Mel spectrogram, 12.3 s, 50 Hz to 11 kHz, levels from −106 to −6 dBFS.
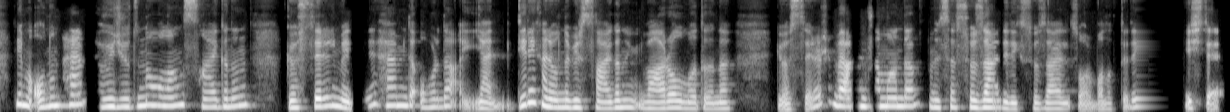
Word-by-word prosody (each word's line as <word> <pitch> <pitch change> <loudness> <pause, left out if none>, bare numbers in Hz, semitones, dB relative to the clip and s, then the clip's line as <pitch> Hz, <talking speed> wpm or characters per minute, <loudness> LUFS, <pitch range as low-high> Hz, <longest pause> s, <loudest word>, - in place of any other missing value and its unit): değil 290 - +5
mi, - - +4
onun 255 +5 +2
hem 285 +1 +2 0.2
vücuduna 230 +4 +2
olan 255 +2 +2
saygının 240 0 -1 0.3
gösterilmediği 225 - +2
hem 265 0 +1
de - - 0
orada, 220 +4 -3
eee, - - -6
yani 185 +8 -2
direkt, 330 +6 +3
hani, 235 -5 +6
onda 205 0 +2
bir 205 - +5
saygının 205 0 0
var 180 0 +1
olmadığını 175 -2 -1 0.4
gösterir. 235 - -3
Ve 260 - +4
aynı 235 -1 +2
zamanda 240 +3 +2
mesela 205 0 -1
sözel 210 -1 +3
dedik, 165 -2 -1
sözel 170 -1 -3
zorbalık 160 - -7
dedik. 225 +1 -6 0.3
İşte, - - -1
220 Hz, 150 wpm, -20 LUFS, 195-250 Hz, 0.4 s, hani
